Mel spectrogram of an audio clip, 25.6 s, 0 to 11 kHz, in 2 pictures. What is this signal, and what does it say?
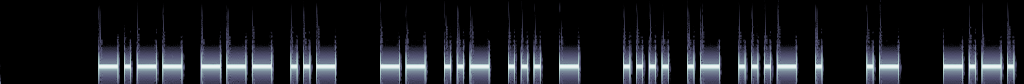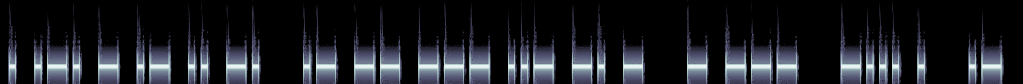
Morse code, heard as a keyed tone, about 16 wpm, 700 Hz. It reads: YOU MUST HAVE A CERTAIN AMOUNT TO BE A
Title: Sentences from Top 1000 Words - Review Part 4 - 15wpm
